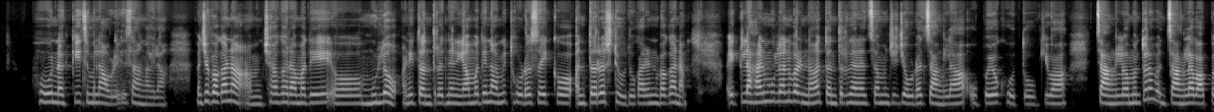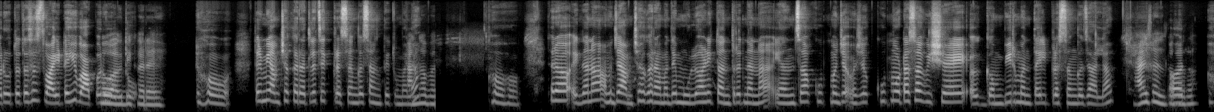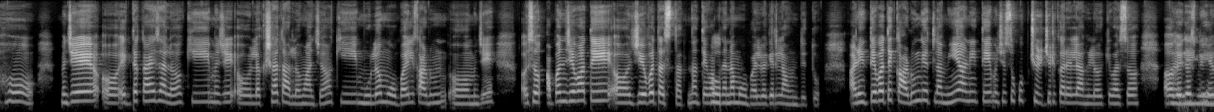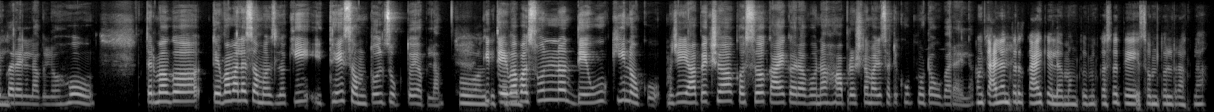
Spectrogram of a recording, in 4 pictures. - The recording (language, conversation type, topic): Marathi, podcast, मुलं आणि तंत्रज्ञान यांच्यात योग्य समतोल कसा राखता येईल?
- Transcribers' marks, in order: other background noise; tapping; distorted speech; static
